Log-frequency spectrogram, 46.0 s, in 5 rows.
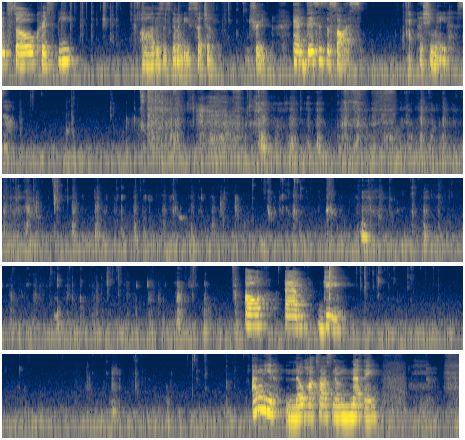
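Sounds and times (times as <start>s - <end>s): chewing with crackles: 1.2s - 3.0s, 4.2s - 5.0s, 9.5s - 32.5s, 34.6s - 41.9s
crunch of biting crispy food: 11.9s - 22.3s.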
